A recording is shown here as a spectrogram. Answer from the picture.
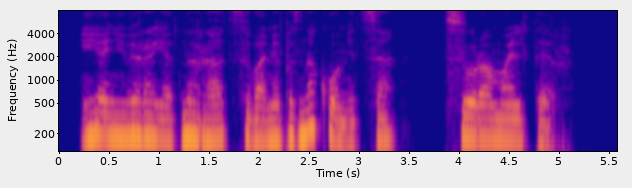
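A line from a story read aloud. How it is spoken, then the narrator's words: Near purr. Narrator (Russian): почти промурлыкал принц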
